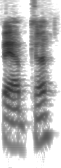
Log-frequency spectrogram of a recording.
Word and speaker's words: Babka: What what kind of beginnings did does have? Okay. Well, I just want to make one tiny thing. My last name is pronounced Babka.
